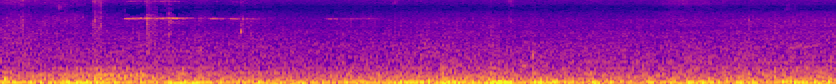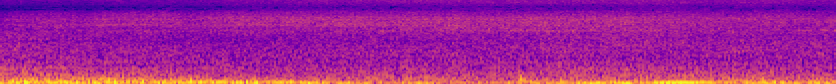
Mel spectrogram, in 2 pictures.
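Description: Steady low rumble of a car's engine and road noise heard from inside the cabin while it moves slowly in congested traffic. A faint thin high tone sounds briefly a second or so in.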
